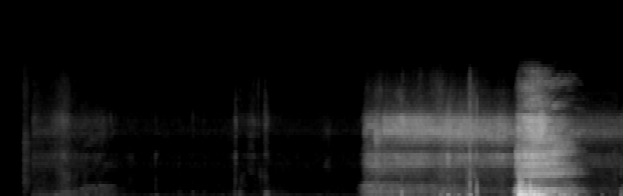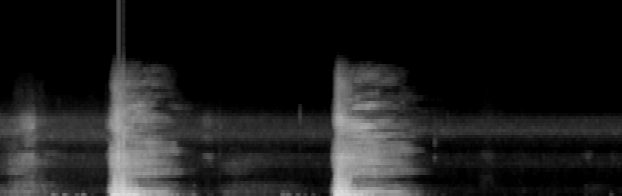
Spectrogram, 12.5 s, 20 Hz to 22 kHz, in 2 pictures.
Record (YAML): exhalation_length: 12.5 s
exhalation_amplitude: 32768
exhalation_signal_mean_std_ratio: 0.25
survey_phase: alpha (2021-03-01 to 2021-08-12)
age: 65+
gender: Male
wearing_mask: 'No'
symptom_none: true
smoker_status: Never smoked
respiratory_condition_asthma: false
respiratory_condition_other: false
recruitment_source: REACT
submission_delay: 1 day
covid_test_result: Negative
covid_test_method: RT-qPCR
